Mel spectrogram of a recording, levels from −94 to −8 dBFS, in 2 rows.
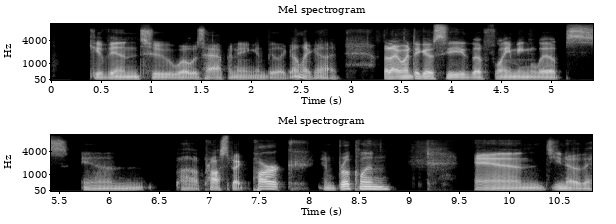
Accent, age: American, 30-49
